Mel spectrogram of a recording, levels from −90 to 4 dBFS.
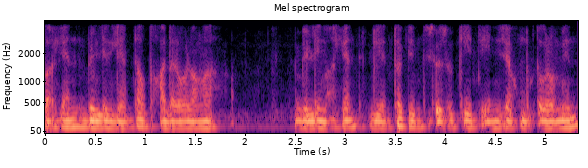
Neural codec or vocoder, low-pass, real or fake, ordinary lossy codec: codec, 24 kHz, 3 kbps, HILCodec; 3.6 kHz; fake; none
